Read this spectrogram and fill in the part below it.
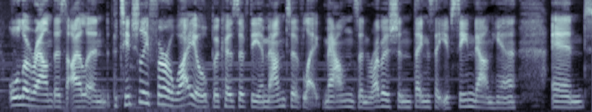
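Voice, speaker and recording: A woman from New Zealand, a game master and podcast host, narrates a tabletop game in an informal, conversational, descriptive style. Her voice is low and gravelly, with a slight brightness.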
